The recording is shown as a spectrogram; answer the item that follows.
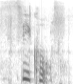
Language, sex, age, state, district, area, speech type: Dogri, female, 30-45, Jammu and Kashmir, Samba, urban, read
